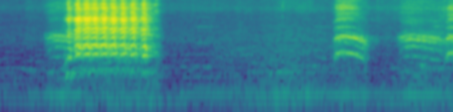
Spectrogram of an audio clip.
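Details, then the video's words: Goat giving one loud, harsh, wavering bleat of about a second, followed by two softer, shorter bleats, over a low steady hum. "Funny Goat Baa Baa Sound"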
